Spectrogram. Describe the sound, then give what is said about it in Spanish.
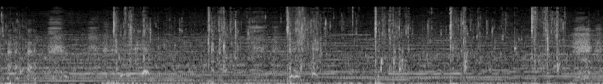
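Water is thrown at a person, splashing and spattering in repeated fairly loud bursts, with dripping in between and voices shouting over the commotion. “¡No me eche tanta agua!”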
